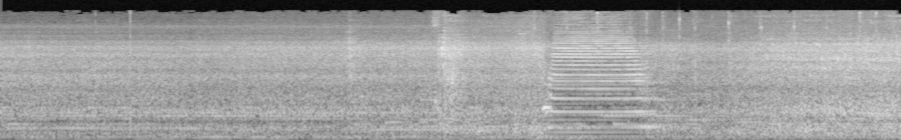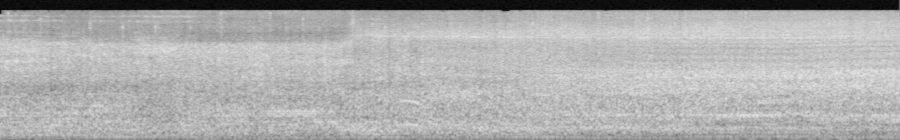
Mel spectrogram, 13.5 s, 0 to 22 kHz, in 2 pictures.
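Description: Plasser & Theurer PBR-400U-RS ballast regulator coming out of a tunnel and passing close by, its diesel engine growing louder as it nears. About four seconds in, it gives one short horn blast: the railway's semboyan 35 horn signal, given by the crew for the railfans.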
